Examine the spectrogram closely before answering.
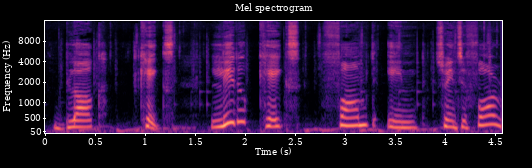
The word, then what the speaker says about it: block cakes: cakes in the market consumers call the bread based on their own phonetics hence the reason why the bread has multiple pronunciation and spelling some of which are blockade blockade blocket blockade hence the real name for this braid is block cakes little cakes formed in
